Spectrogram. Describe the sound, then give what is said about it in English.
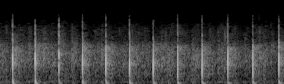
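Steady, evenly paced hand claps, about four per second, crisp, with no talking over them: applause for three special guests. “A big round of applause for our three special guests.”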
